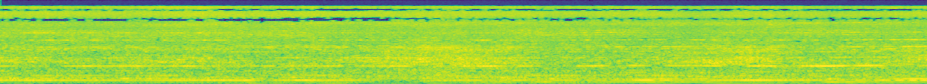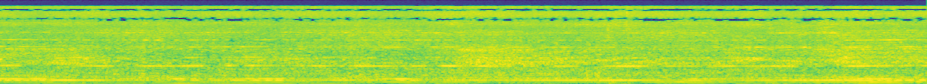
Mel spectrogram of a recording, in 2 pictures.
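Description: A vacuum cleaner hums steadily close by.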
